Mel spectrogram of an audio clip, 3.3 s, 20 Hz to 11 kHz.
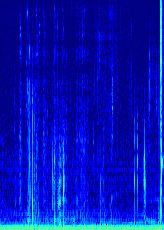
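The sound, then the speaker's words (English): Mouth sounds of someone sipping and gulping from a 500 ml drink, with soft wet swallows and small clicks, then a sharper smack near the end. No one speaks. “I'm not even going to pause it between those sips.”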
